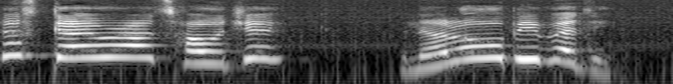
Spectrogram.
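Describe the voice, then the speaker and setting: A squeaky, put-on character voice from a woman, extremely high in pitch, at a very fast pace. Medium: read story. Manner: bright, innocent-sounding.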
